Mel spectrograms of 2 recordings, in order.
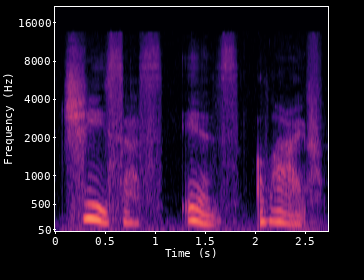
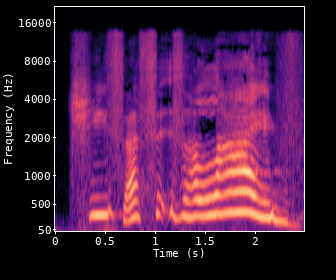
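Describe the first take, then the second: First: Slow, soft, reverent realization; hushed awe. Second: Slow, high, loud joyful cry with laughter; ecstatic shout. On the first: Friend describing her walk, hushed awe. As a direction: breathe it like a revelation. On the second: Friend calling at work with news, joyful shout. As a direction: shout the news like you can't contain it. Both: Retold or imitated.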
